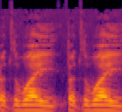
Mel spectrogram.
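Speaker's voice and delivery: shouting, loud and carrying, pushed out.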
